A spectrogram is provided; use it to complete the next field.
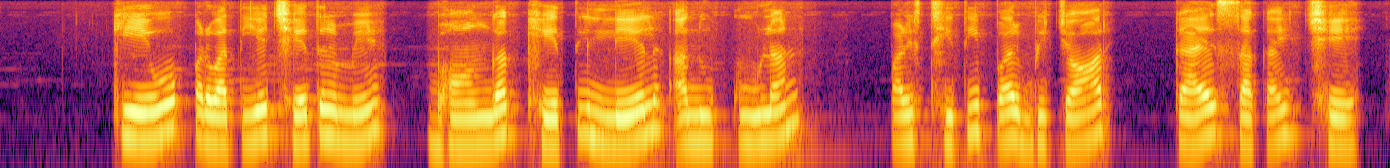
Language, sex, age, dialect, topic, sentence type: Maithili, female, 18-24, Bajjika, agriculture, statement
